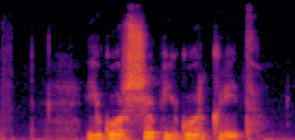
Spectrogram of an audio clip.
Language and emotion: Russian, neutral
